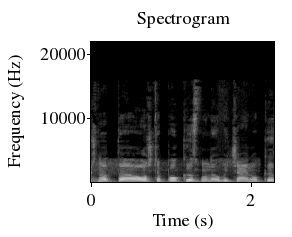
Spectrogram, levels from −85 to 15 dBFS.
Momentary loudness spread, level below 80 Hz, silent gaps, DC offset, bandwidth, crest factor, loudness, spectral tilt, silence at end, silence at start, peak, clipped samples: 9 LU; -66 dBFS; none; under 0.1%; 15.5 kHz; 14 dB; -20 LUFS; -6 dB/octave; 0 s; 0 s; -4 dBFS; under 0.1%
